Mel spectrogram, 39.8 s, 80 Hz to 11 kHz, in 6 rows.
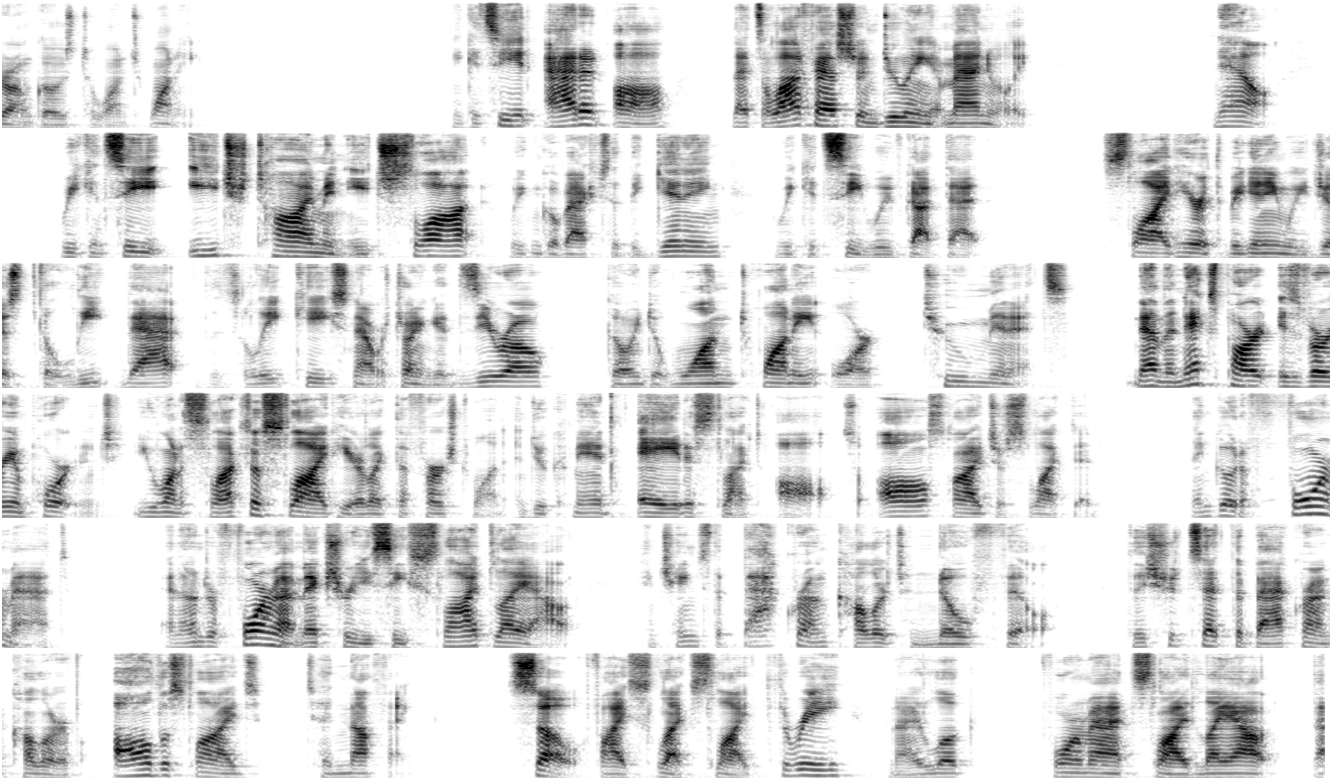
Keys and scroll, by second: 13.3 BackSpace, 22.8 super+a.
